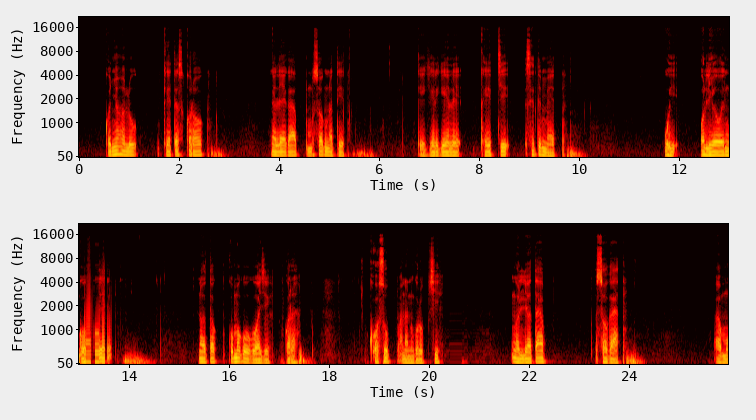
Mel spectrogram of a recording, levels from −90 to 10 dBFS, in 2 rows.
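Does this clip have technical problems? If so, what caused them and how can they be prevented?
Yes. Robotic sound from repeated short buffers occurs at 13.11–13.66 s and 20.36–21.21 s. The speech turns into a rigid, metallic 100 Hz buzz, likely because audio arrived too seldom and a 10 ms block was replayed over most of the real signal. Unlike dropouts, there is no silence, only a fixed-pitch drone that loosely tracks the speech. Steadier delivery and a larger jitter buffer prevent it.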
